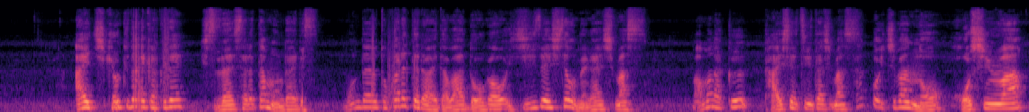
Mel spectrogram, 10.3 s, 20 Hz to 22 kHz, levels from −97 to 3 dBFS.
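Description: At 1.12 s, compressed frames are skipped. Whole frames never reach playback, so the sound jumps ahead by about 70 ms. On a spectrogram the join shows as a vertical seam where patterns stop lining up.

From 1.33 to 1.69 s, loose connector crackle: an intermittent contact chops the signal into irregular scratching. The waveform shows ragged gaps and sharp spikes, and the spectrogram shows scattered broadband streaks.

At 3.02 s another frame skip drops about 100 ms.

From 3.71 to 4.17 s the crackle returns.

A final skip at 7.13 s loses about 20 ms.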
